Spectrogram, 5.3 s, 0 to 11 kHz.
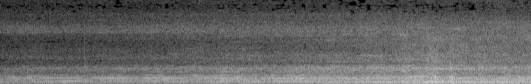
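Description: Hull Trains Class 802 bi-mode train approaching and passing close by on its diesel engines, with a steady engine hum and wheel and rail noise growing steadily louder as it draws level.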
